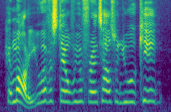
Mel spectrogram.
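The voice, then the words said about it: Bad impression of another person's voice. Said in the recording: “worst Tracy Morgan impression”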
